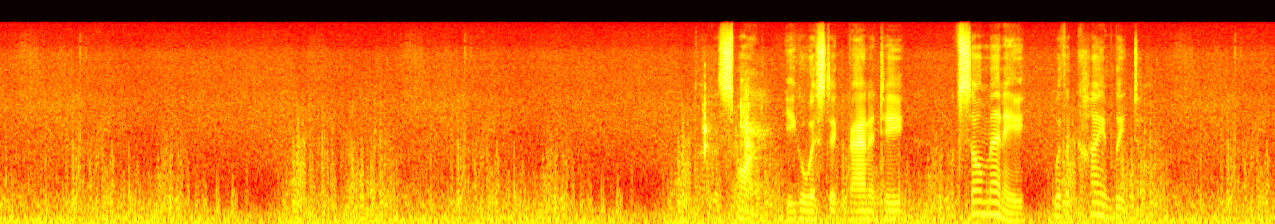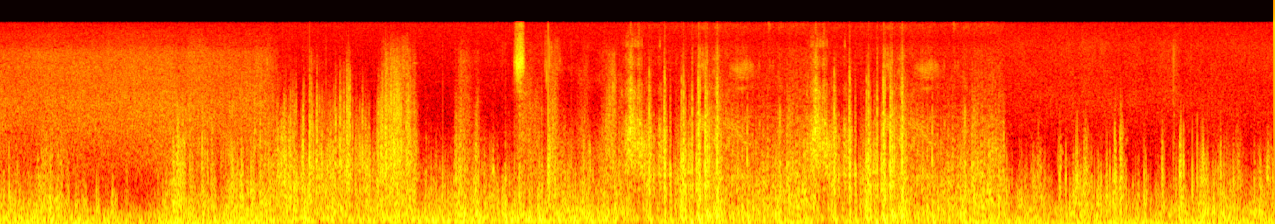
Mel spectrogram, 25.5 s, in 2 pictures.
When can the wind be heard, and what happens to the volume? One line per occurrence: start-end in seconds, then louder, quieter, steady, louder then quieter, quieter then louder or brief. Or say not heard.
0.0-25.4 steady.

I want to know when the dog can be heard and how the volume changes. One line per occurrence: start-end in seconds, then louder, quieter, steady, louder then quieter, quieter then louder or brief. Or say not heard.
not heard.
